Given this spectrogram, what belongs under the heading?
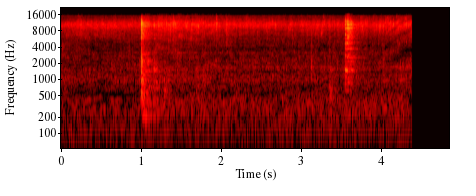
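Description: A spoon stirs brinjal and raw mango curry in a pan, giving soft, faint scraping and light sizzling with two brief clinks against the pan.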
